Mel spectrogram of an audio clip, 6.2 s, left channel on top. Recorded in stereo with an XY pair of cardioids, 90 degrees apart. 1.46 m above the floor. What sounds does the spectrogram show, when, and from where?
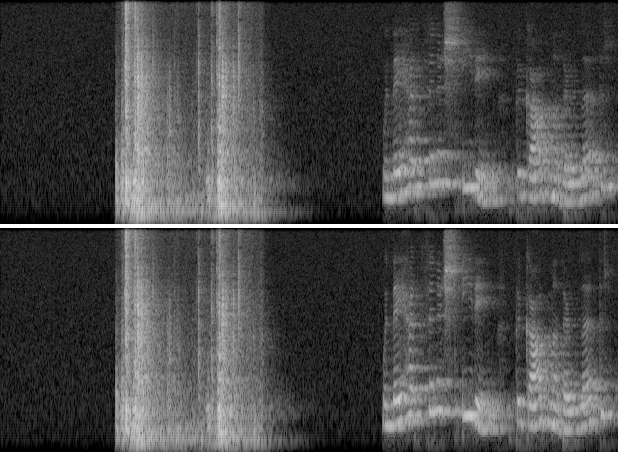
1.1 s a rattle: 5° left, 0.6 m
3.8 s a woman speaking: 55° right, 1.6 m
